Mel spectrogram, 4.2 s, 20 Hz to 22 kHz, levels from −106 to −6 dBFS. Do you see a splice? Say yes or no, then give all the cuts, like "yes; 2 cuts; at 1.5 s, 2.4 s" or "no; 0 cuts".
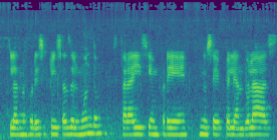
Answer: yes; 1 cut; at 2.9 s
